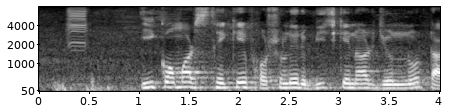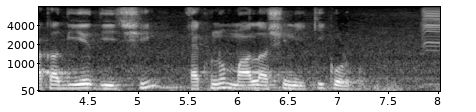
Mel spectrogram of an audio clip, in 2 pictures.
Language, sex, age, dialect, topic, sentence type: Bengali, male, 51-55, Standard Colloquial, agriculture, question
